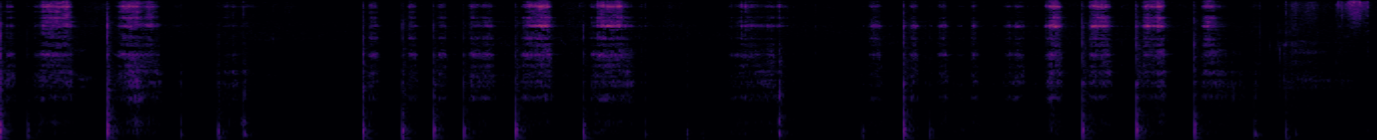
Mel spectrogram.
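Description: Scratch-off lottery ticket being scratched with a handheld scratcher: short rasping strokes and clicks in irregular bunches, with brief pauses about two and five seconds in.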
